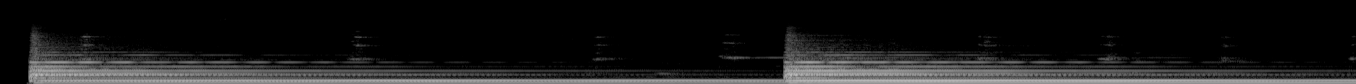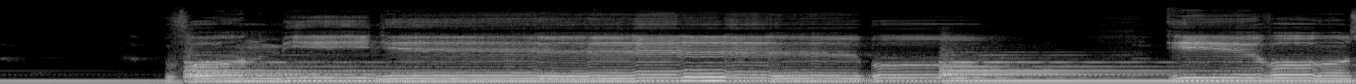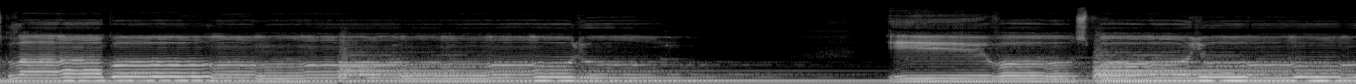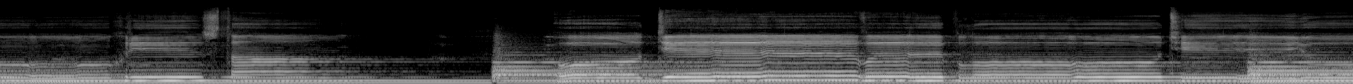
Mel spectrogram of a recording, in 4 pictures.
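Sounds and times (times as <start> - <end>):
blagovest church bell ringing: 0.3 - 54.1
irmos liturgical chant: 15.1 - 23.8, 25.2 - 34.5, 36.0 - 44.8, 46.2 - 54.1.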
